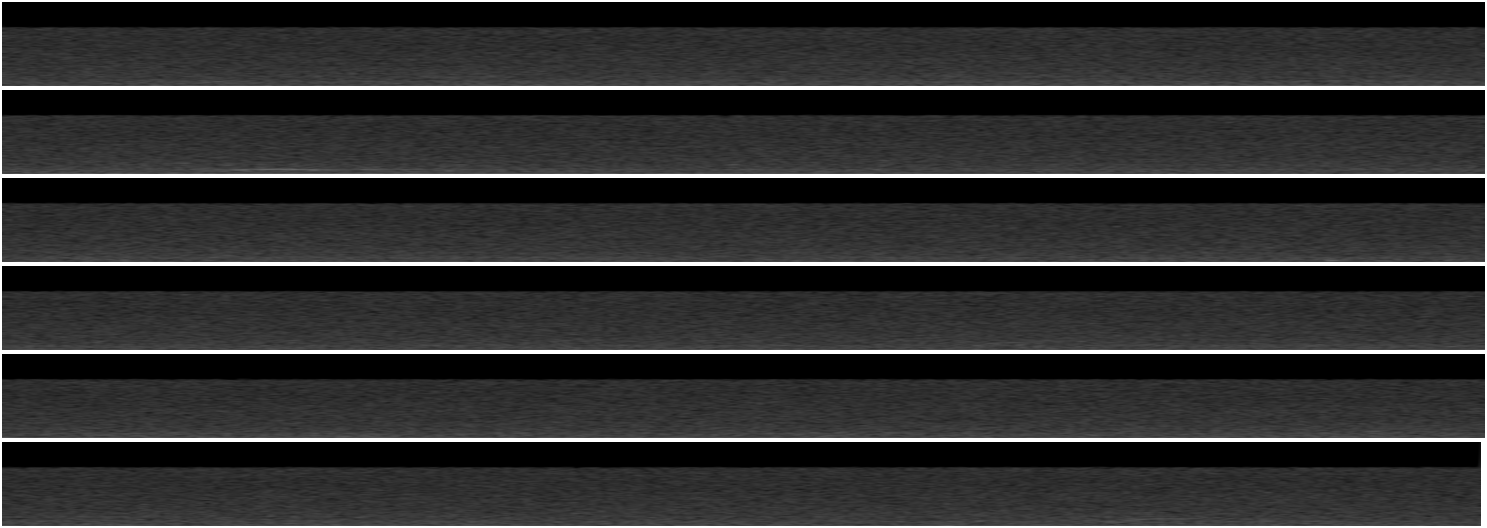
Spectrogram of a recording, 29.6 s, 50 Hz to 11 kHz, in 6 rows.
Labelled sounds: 28.5	28.7	humpback whale, 0.93 to 1.1 kHz

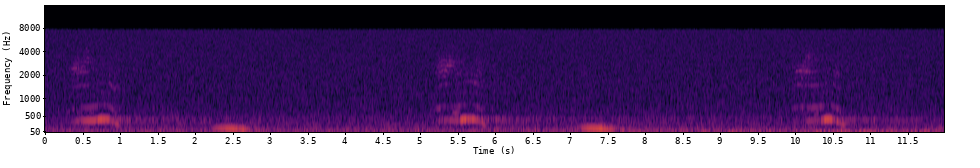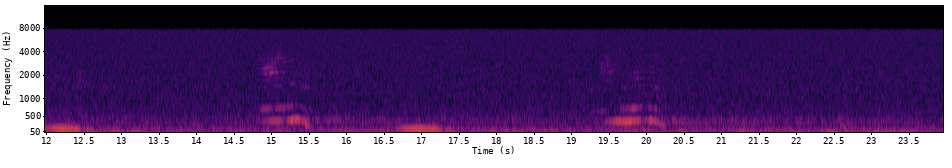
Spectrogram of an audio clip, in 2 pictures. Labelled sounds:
0.3	0.9	humpback whale, 0.80 to 2.7 kHz
5.2	5.8	humpback whale, 1.5 to 3.2 kHz
10.0	10.4	humpback whale, 1.4 to 2.4 kHz
14.8	15.4	humpback whale, 0.80 to 3.4 kHz

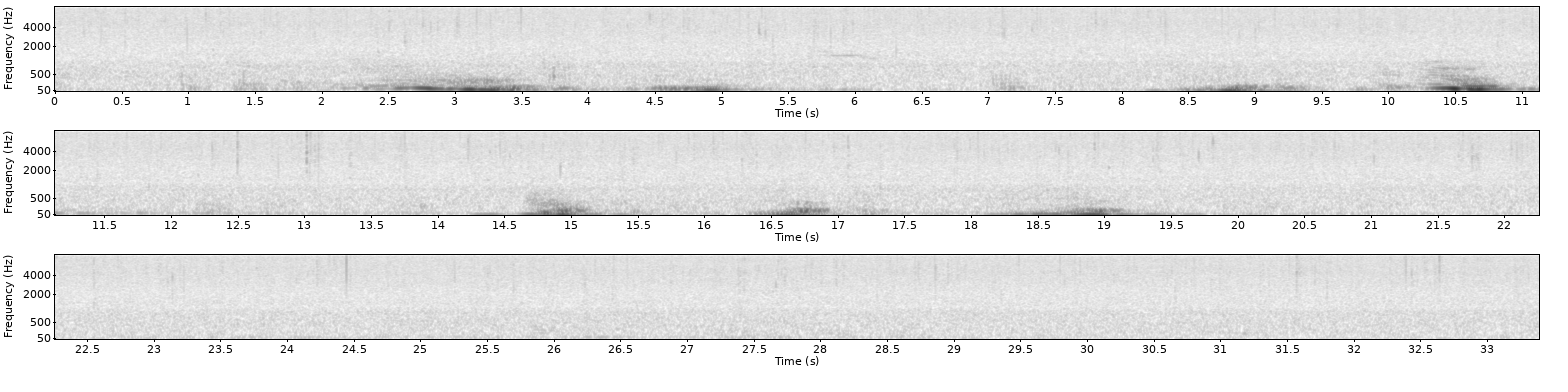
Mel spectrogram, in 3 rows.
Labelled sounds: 5.8	6.2	humpback whale, 1.1 to 1.5 kHz

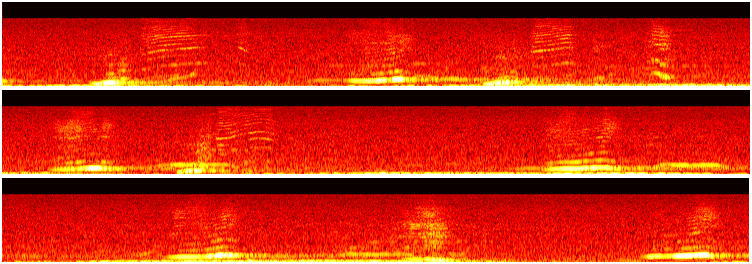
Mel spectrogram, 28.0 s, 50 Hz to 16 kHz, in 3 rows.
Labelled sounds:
1.7	2.6	humpback whale, 0.90 to 5.8 kHz
4.5	5.4	humpback whale, 0.99 to 2.7 kHz
6.6	7.2	humpback whale, 0.93 to 6.8 kHz
8.0	8.4	humpback whale, 0.86 to 3.7 kHz
10.2	10.6	humpback whale, 0.86 to 2.1 kHz
11.6	12.8	humpback whale, 1.3 to 7.0 kHz
16.1	17.0	humpback whale, 0.86 to 3.0 kHz
21.3	21.7	humpback whale, 0.90 to 3.0 kHz
23.7	24.1	humpback whale, 1.7 to 2.1 kHz
27.2	27.7	humpback whale, 1.3 to 3.0 kHz

